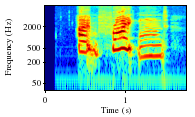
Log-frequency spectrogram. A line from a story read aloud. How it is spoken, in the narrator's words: cried the child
